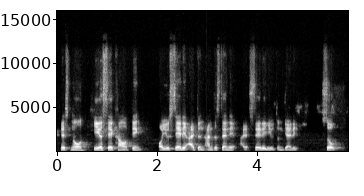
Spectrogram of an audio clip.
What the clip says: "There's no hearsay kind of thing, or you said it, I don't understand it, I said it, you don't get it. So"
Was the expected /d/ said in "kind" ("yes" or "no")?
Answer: no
